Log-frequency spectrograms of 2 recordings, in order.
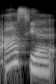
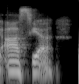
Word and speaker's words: Asya: And my name was, in fact, Asia, as I told her.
